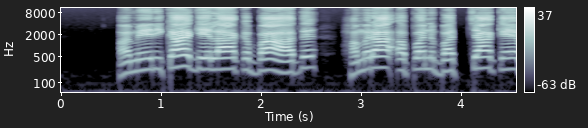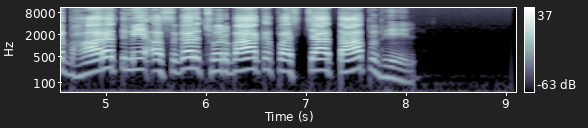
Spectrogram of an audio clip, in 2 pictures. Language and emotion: Maithili, sad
